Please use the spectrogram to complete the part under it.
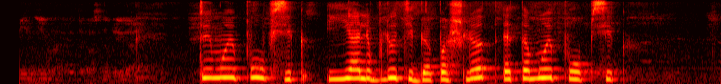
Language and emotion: Russian, positive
